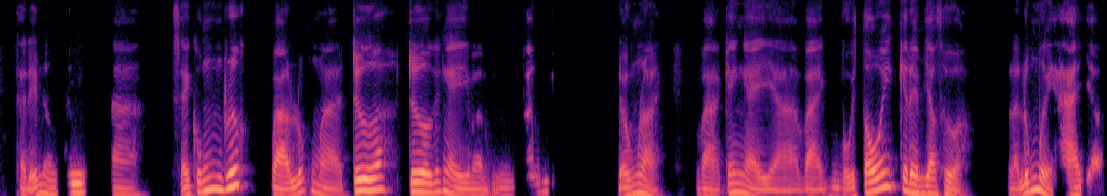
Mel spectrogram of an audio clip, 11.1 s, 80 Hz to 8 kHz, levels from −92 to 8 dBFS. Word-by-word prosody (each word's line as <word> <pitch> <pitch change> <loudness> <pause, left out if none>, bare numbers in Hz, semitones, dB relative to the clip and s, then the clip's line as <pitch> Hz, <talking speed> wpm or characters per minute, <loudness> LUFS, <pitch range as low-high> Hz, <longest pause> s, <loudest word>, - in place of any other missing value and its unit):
thời - - -5
điểm 115 - -1
đầu 115 -5 -3
tiên 140 0 +4 0.3
là 100 -2 -8 0.3
sẽ 110 - -3
cúng 170 - +3
rước 215 +6 +7 0.3
vào 100 -4 0
lúc 150 - -2
mà 100 -10 -5
trưa 170 +2 +8
á, 185 - -28
trưa 150 -1 +6
cái 150 - -2
ngày 110 -11 -1
mà 95 - -5 0.5
30 135 +3 -11 0.7
đúng 110 +5 -1
rồi, 110 -9 -2 0.4
và 95 -3 -6
cái 140 +9 -3
ngày, 95 -9 -2
à 85 0 -8
và 90 0 -6
buổi 105 -2 -6
tối 185 +10 +4
cái 165 -5 +1
đêm 130 -3 +3
giao 120 -2 +1
thừa 100 -7 -3 0.4
là 95 -1 -8
đúng 145 - +3
12:00, 110 - -1
115 Hz, 185 wpm, -21 LUFS, 100-150 Hz, 0.7 s, trưa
